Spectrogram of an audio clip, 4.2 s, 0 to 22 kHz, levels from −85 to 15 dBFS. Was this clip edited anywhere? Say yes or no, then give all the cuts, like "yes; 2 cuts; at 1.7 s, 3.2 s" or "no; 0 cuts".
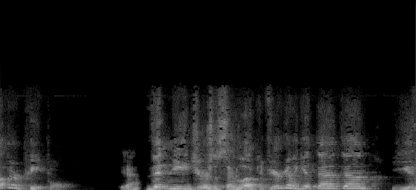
yes; 1 cut; at 2.1 s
